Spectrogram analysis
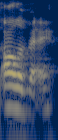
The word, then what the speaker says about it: Olivae: I could talk um the correct pronunciation is olive olive excellent all right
